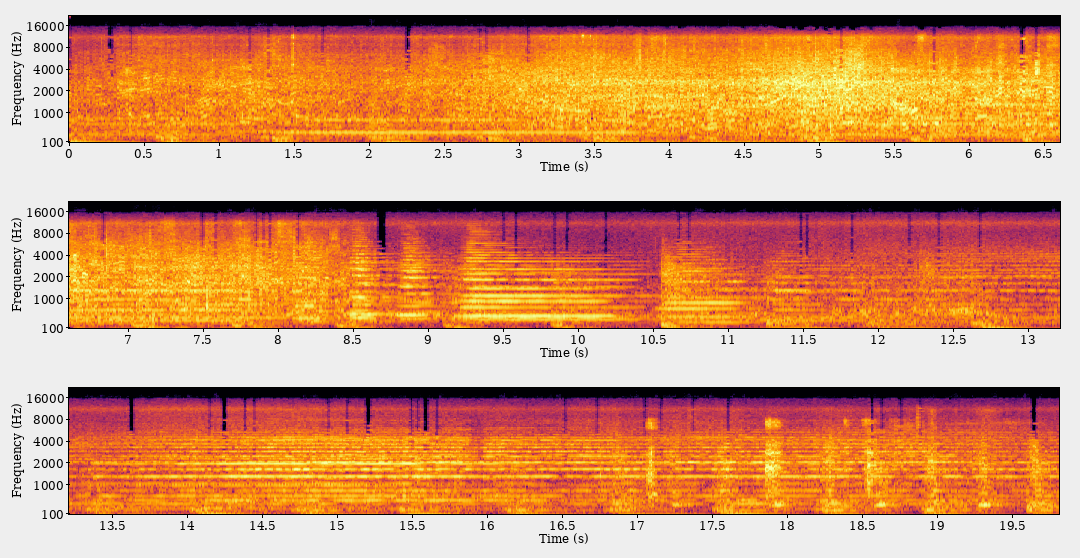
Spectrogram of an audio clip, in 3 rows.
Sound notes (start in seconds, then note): 16.9 straining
